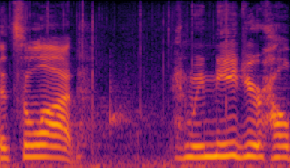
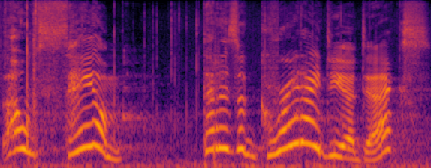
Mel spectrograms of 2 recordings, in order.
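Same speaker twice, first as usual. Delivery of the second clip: surprised, astonished, high and swooping pitch; 8 semitones higher than usual. A character reacts to Dex's idea about Sam, surprised. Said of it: "I don't know why you sound surprised".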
